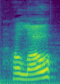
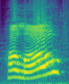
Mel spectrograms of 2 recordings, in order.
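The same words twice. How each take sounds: First: Said in the usual way. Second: Louder, higher call. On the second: Real, not acted. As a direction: call out across the room. Calling out louder.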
